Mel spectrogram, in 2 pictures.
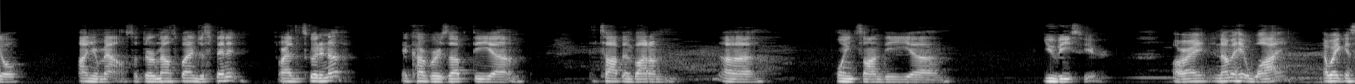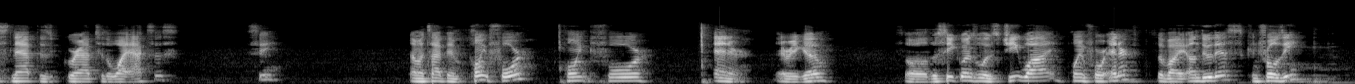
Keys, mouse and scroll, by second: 27.0 ctrl+z.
